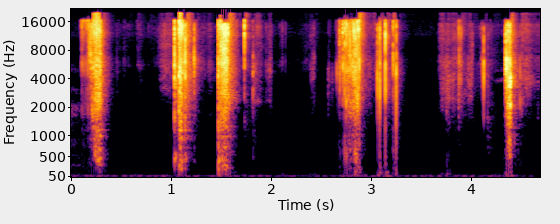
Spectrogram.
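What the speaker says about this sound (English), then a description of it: "first I'm gonna put a piece of tape on" Tape being pulled and torn off a roll while fixing a kids' ATV, a series of about five short, sharp ripping bursts separated by quiet pauses, close and crisp.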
